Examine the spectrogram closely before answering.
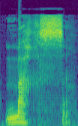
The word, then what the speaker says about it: mars: Okay, so in a way it's an exception because normally final S is not pronounced in French. Okay, we've got some exceptions, and this one is one of them. So mars, pronounce the final S.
